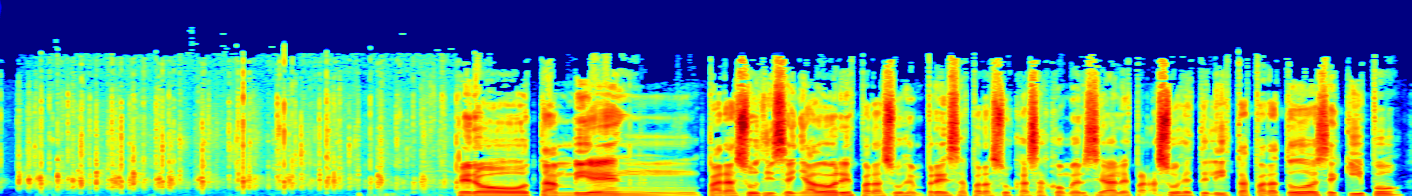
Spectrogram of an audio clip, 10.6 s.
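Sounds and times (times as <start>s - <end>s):
crowd applause: 0.0s - 3.7s
speech: 3.4s - 10.5s.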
